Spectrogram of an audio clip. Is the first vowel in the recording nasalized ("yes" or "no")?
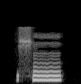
yes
